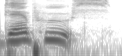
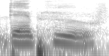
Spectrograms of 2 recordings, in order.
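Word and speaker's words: Damphousse: Vinnie Dampoo. Yeah, I I think the S is silent.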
